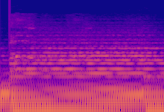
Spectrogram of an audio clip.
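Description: Background music without vocals: held chords over a heavy bass. There is a sharp click near the start.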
